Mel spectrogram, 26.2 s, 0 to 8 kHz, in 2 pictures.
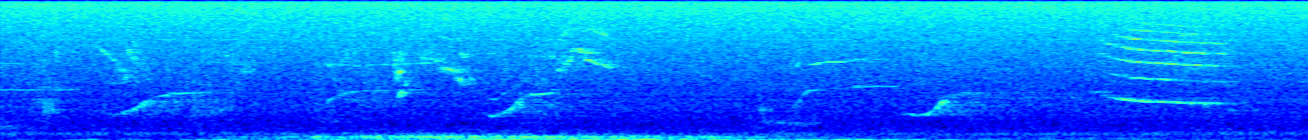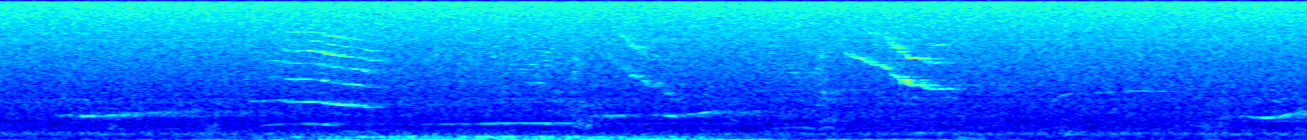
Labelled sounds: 1.5	2.0	humpback whale, 0.80 to 0.99 kHz
4.2	4.6	humpback whale, 1.6 to 2.4 kHz
5.2	6.2	humpback whale, 0.80 to 3.0 kHz
8.1	9.0	humpback whale, 1.1 to 2.3 kHz
9.4	9.9	humpback whale, 0.80 to 0.99 kHz
10.9	12.2	humpback whale, 0.80 to 4.4 kHz
15.9	16.9	humpback whale, 1.1 to 3.9 kHz
19.4	19.7	humpback whale, 1.1 to 1.6 kHz
21.5	22.7	humpback whale, 0.96 to 2.7 kHz
24.3	24.6	humpback whale, 0.96 to 1.1 kHz

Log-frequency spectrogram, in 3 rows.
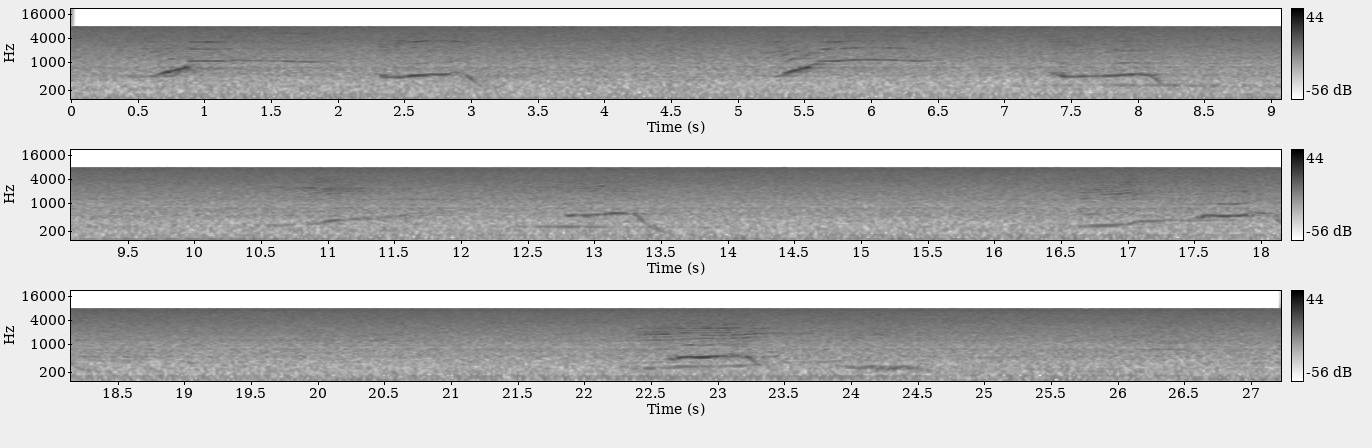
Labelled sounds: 0.9	1.9	humpback whale, 0.99 to 3.3 kHz
2.5	2.9	humpback whale, 3.0 to 3.5 kHz
5.5	6.4	humpback whale, 0.80 to 3.4 kHz
10.7	11.0	humpback whale, 2.2 to 2.5 kHz
16.8	17.2	humpback whale, 1.6 to 1.9 kHz
17.7	17.9	humpback whale, 0.90 to 1.1 kHz
22.4	23.4	humpback whale, 1.7 to 2.8 kHz

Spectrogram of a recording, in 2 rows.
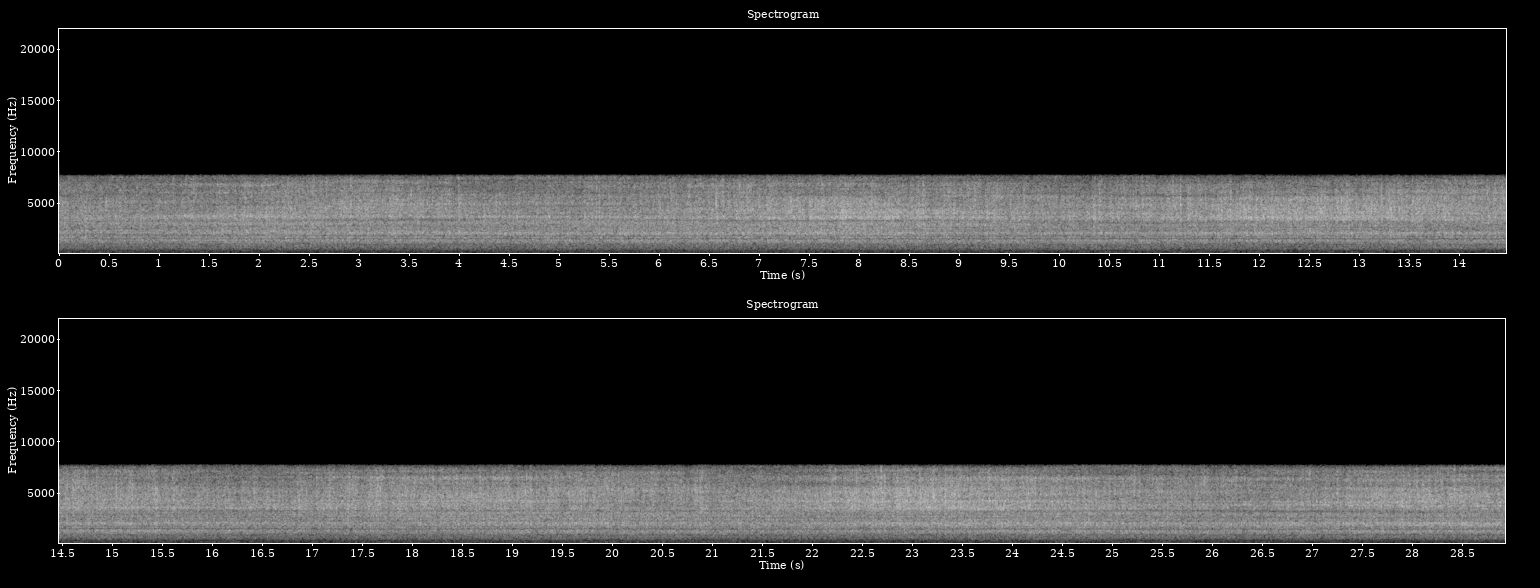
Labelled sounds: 8.8	9.1	vessel noise, 5.6 to 5.8 kHz
24.8	25.1	vessel noise, 7.6 to 7.8 kHz

